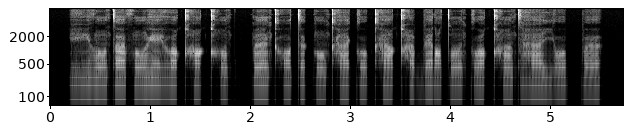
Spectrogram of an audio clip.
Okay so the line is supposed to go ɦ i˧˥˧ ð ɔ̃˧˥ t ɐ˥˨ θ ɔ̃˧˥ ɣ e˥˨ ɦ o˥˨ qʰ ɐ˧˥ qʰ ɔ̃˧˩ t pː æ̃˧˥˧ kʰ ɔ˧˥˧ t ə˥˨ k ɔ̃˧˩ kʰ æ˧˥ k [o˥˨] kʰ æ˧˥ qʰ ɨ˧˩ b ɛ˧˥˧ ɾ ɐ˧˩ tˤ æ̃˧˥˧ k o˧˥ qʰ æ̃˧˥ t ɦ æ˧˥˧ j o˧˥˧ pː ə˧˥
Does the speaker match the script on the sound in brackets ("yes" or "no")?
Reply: no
